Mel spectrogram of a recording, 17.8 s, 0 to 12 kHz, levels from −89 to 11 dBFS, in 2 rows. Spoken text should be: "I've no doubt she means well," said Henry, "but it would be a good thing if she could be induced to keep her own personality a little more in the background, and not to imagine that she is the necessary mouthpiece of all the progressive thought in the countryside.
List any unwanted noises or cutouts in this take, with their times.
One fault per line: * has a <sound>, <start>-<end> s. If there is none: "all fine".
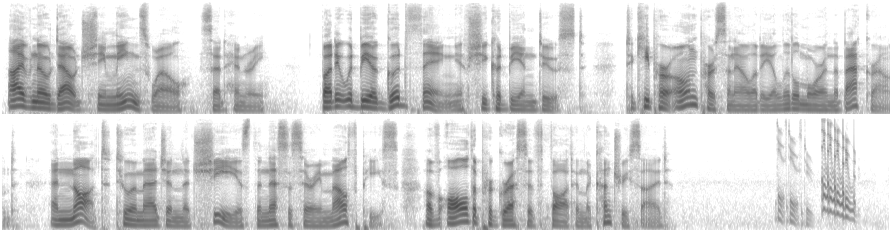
* has a chirp, 16.6-17.5 s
